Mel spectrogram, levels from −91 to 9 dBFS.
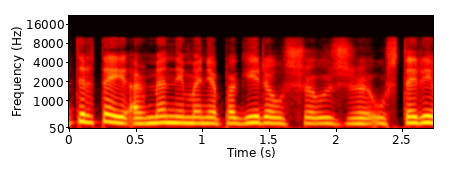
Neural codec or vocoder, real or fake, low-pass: codec, 16 kHz in and 24 kHz out, 0.9 kbps, LongCat-Audio-Codec, four codebook decoder; fake; 9.9 kHz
